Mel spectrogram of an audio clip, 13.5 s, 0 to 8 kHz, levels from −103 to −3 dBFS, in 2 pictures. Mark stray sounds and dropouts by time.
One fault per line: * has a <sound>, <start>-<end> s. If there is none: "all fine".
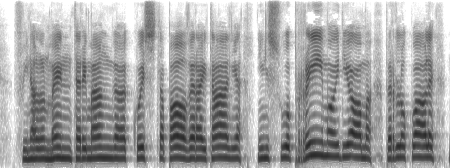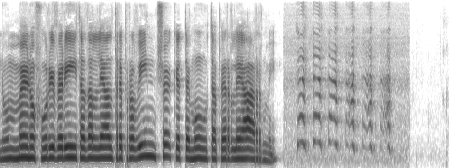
* has a laugh, 11.2-12.7 s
